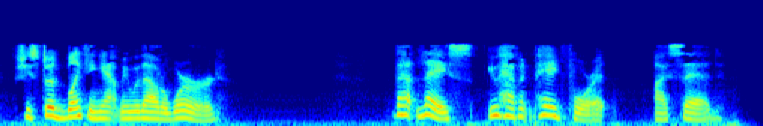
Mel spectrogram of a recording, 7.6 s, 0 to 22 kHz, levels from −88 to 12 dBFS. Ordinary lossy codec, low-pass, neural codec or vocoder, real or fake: MP3, 24 kbps; 7.2 kHz; codec, 16 kHz, about 1 kbps, DyCAST, with the encoder's durations; fake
